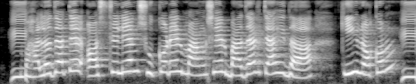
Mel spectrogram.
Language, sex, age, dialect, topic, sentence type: Bengali, female, 36-40, Standard Colloquial, agriculture, question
